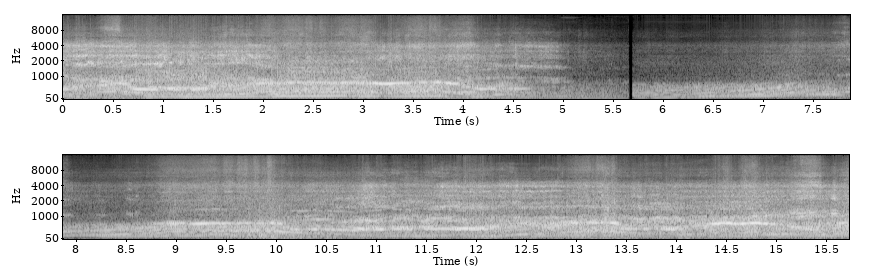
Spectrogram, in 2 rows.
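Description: A Nissan S15 Silvia's swapped-in 2JZ-GTE inline-six, heard from inside the cabin, revving up and down hard through a drift, with tyres squealing and skidding. About five seconds in the engine drops right off, then picks up again a second later and builds back to full revs.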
